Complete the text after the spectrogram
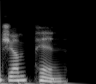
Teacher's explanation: The Bajan speaker seldom pronounces the ending of words that end in two consonants. For instance, jumping would become jump pin.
